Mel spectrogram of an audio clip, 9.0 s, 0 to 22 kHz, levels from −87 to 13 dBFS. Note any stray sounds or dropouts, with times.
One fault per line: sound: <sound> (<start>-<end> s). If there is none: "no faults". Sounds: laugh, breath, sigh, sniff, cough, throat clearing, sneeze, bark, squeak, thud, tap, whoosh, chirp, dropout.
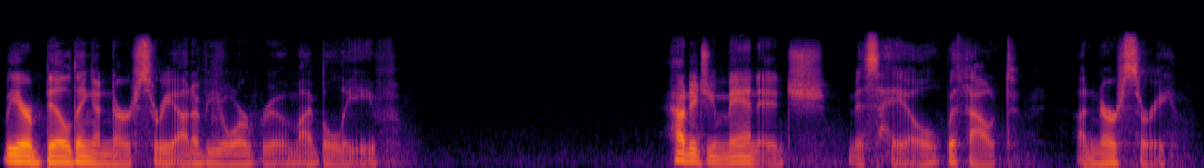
no faults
